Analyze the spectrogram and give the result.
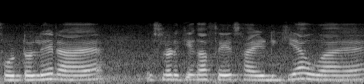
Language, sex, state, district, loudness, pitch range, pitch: Hindi, female, Haryana, Jhajjar, -13 LUFS, 210-225 Hz, 215 Hz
